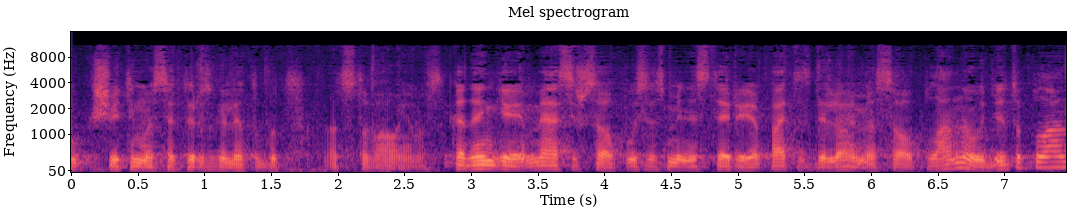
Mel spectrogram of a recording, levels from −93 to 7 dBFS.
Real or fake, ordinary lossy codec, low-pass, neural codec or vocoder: fake; MP3, 48 kbps; 14.4 kHz; vocoder, 44.1 kHz, 128 mel bands, Pupu-Vocoder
